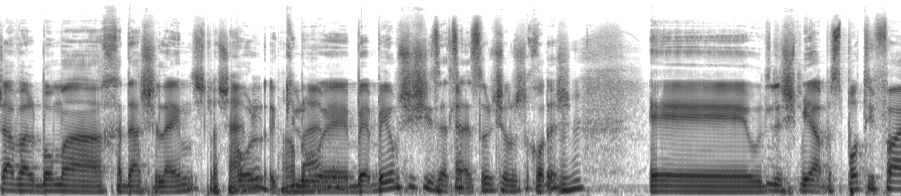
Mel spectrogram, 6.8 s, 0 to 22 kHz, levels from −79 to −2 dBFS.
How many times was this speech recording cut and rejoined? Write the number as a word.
one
